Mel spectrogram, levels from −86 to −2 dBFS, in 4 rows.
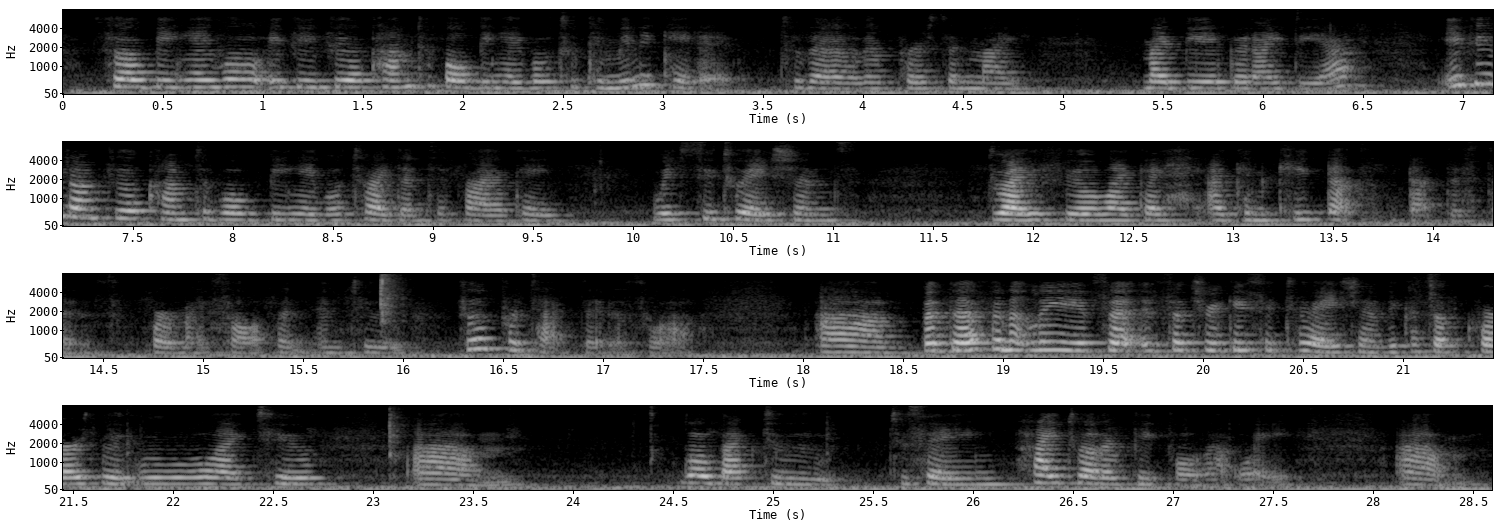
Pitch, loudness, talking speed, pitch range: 230 Hz, -35 LUFS, 175 wpm, 220-265 Hz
